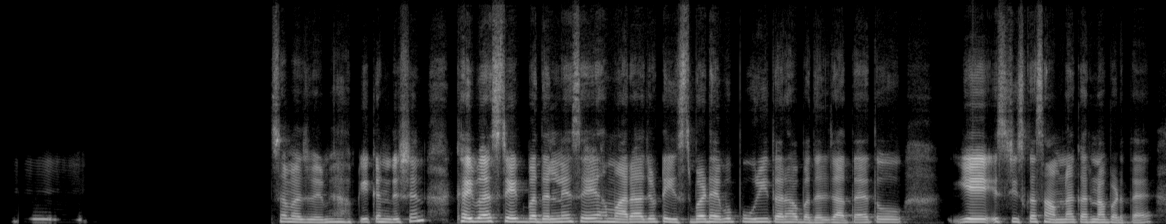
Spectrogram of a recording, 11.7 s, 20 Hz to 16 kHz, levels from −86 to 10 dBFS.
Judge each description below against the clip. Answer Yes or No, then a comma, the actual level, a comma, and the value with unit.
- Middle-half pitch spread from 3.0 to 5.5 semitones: No, narrow, 2.6 semitones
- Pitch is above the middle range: Yes, high, 205 Hz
